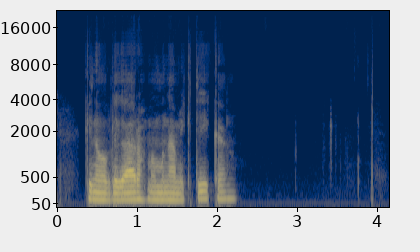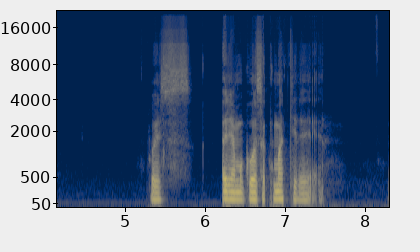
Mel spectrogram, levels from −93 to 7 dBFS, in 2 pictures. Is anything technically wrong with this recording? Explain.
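Yes, there is one fault. Opus compression runs throughout: the speech sounds rough, grainy and noisy, with a likely cause of CELT-mode encoding at a bitrate that fits about 16 kbps. Starved bands are rebuilt from folded or noise content, so a spectrogram shows energy reaching 20.2 kHz but with smeared, noise-like texture instead of clean harmonics.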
